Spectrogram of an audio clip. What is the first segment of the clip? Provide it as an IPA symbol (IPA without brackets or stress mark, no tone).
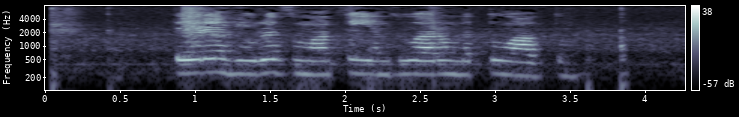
t̪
